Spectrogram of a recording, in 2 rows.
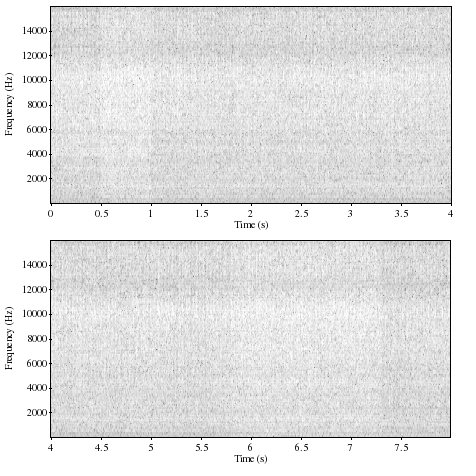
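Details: Briggs and Stratton Intek twin-cylinder 20-25 hp riding-mower engine, junkyard engine left outdoors, first start after sitting on a weak battery: steady, even idle with a smooth low putter, no knocks or misses, a little smoky; normal idle.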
